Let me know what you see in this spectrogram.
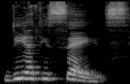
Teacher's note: There is an accent on the last syllable says. So we need to emphasize or stress this syllable. · The letter I makes an E sound in Spanish, and the C followed by an E or I makes a th sound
